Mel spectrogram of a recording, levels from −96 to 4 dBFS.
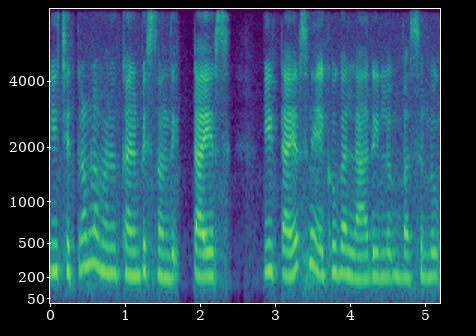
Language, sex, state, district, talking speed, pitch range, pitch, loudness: Telugu, female, Andhra Pradesh, Visakhapatnam, 175 wpm, 205-240 Hz, 215 Hz, -19 LUFS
